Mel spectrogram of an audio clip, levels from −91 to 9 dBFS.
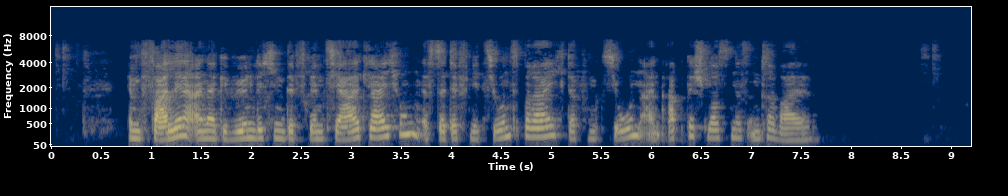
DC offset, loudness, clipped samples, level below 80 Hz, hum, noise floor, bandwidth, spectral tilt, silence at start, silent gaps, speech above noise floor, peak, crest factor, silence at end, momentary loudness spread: under 0.1%; -24 LUFS; under 0.1%; -68 dBFS; none; under -90 dBFS; 7.4 kHz; -6 dB/octave; 0.8 s; none; over 66 dB; -2 dBFS; 22 dB; 1.6 s; 14 LU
